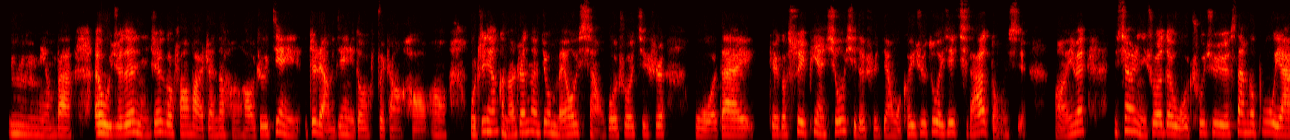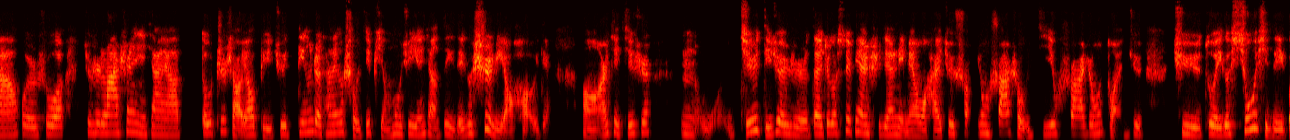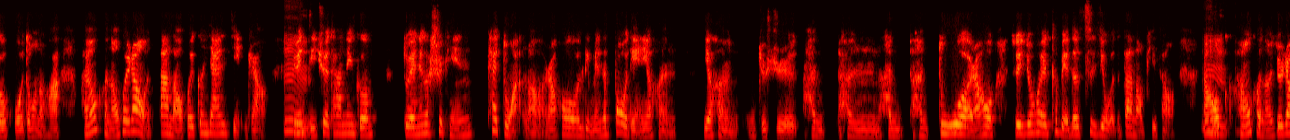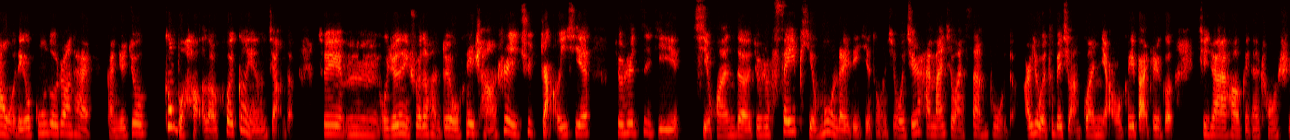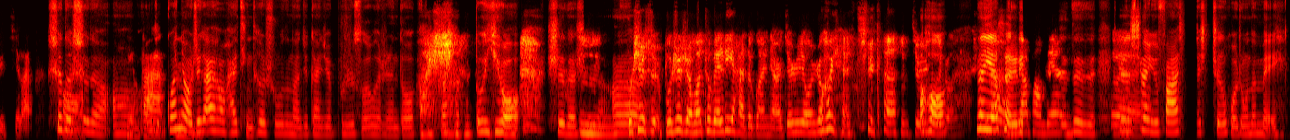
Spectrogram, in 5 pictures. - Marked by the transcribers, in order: laughing while speaking: "啊，是"; laughing while speaking: "都有"; laughing while speaking: "肉眼去看，就是各种"
- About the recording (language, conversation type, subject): Chinese, advice, 我怎样减少手机通知的打扰，才能更专注？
